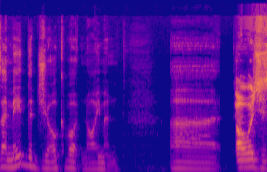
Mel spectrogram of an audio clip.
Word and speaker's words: Neumann: And that was and everybody's like, that's the actual way you're supposed to say it. That's the official pronunciation of Neumann.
